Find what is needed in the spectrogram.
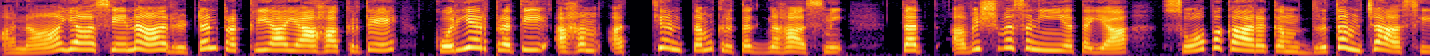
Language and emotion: Sanskrit, happy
